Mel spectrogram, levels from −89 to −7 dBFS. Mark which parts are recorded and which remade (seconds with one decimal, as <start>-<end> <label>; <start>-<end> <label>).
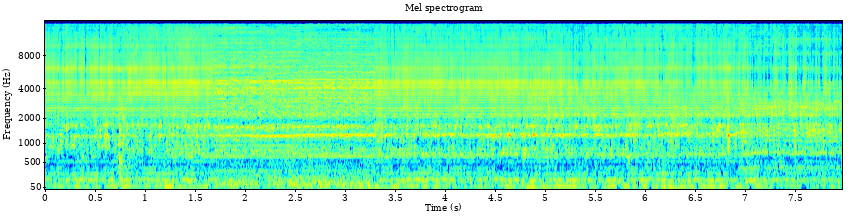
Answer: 0.0-1.7 remade; 1.7-3.3 recorded; 3.3-8.0 remade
